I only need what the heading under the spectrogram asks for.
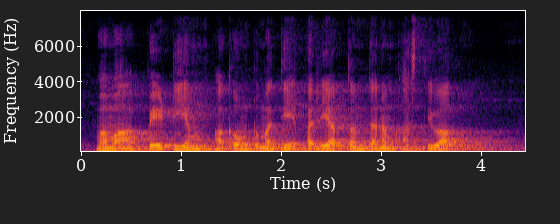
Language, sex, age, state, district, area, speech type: Sanskrit, male, 18-30, Telangana, Vikarabad, urban, read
